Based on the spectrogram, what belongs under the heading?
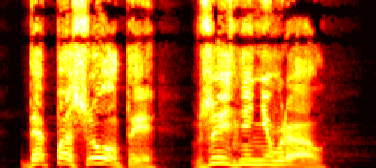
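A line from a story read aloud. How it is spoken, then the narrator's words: Offended falsetto shout. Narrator (Russian): Сбившись на фальцет, закричал оскорбленный хранитель кинотеатра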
